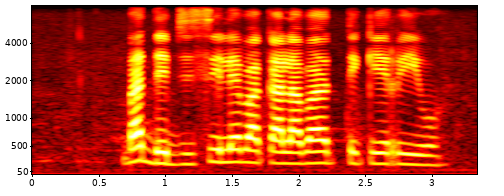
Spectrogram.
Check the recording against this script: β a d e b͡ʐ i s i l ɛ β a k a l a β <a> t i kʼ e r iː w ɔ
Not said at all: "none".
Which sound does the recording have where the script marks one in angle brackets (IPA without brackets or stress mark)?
a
